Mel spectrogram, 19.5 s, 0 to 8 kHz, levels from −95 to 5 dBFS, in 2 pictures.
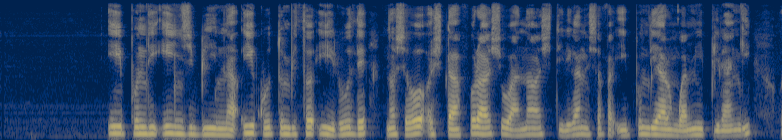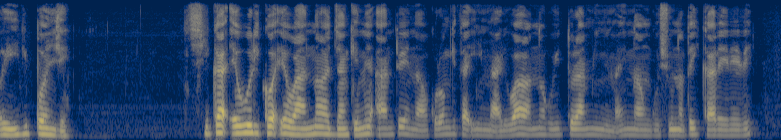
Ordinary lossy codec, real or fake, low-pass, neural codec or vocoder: Opus, 64 kbps; real; 7.2 kHz; none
